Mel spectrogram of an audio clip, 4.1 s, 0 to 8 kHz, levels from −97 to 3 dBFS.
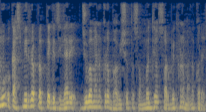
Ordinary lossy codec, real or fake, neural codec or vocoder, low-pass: none; real; none; 7.2 kHz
